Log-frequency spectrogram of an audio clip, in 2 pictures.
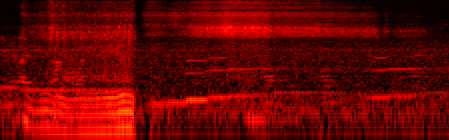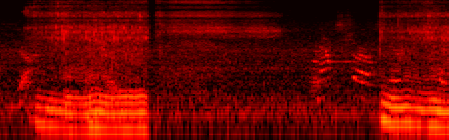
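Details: Male white Boxer dog snoring loudly while asleep.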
